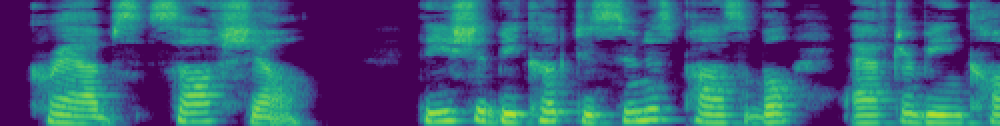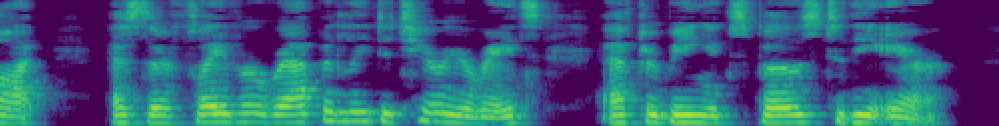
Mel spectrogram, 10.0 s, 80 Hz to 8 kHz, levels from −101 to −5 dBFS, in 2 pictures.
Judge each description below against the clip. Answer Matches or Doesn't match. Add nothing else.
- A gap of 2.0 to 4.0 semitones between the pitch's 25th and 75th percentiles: Matches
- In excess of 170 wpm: Doesn't match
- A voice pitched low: Doesn't match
